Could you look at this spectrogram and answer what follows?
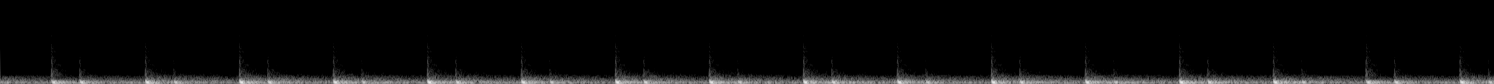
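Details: Steady, regular heartbeat at about 64 beats a minute, with clear paired thumps and a low hum between them; meditation heartbeat recording.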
